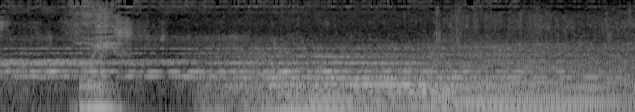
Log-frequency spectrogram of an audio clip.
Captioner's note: whispering, without echo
